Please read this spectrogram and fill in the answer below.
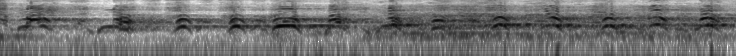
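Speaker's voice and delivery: very high, loud sobbed refusals; child's wailing protest. Acted. Daughter crying over her pinched nose, wailing protest. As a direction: wail like a child who is hurt.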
